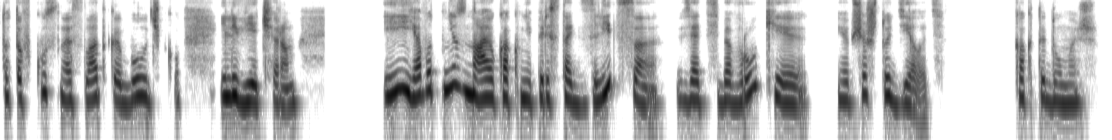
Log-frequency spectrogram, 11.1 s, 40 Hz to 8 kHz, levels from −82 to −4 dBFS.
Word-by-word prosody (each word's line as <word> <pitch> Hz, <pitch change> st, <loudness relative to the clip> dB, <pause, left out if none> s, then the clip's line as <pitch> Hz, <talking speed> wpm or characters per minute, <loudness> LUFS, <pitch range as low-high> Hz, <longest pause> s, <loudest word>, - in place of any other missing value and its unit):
что-то 205 Hz, -1 st, -2 dB
вкусное- 230 Hz, -6 st, -4 dB
сладкое, 180 Hz, +1 st, -2 dB
булочку, 180 Hz, 0 st, -2 dB, 0.4 s
или 210 Hz, +1 st, +6 dB
вечером. 160 Hz, -2 st, +1 dB, 0.8 s
И 215 Hz, -, 0 dB
я 240 Hz, -4 st, +6 dB
вот 265 Hz, +2 st, -2 dB
не 290 Hz, +4 st, +4 dB
знаю, 225 Hz, -, +5 dB
как 205 Hz, +1 st, 0 dB
мне 190 Hz, -2 st, 0 dB
перестать 190 Hz, -2 st, -1 dB
злиться, 175 Hz, -, +1 dB
взять 180 Hz, -2 st, -3 dB
себя 175 Hz, +2 st, -3 dB
в 165 Hz, +2 st, -4 dB
руки 200 Hz, -, -1 dB, 0.3 s
и 185 Hz, -, -5 dB
вообще 180 Hz, +6 st, 0 dB
что 220 Hz, 0 st, 0 dB
делать. 155 Hz, -4 st, -6 dB, 0.7 s
Как 200 Hz, -, -4 dB
ты 195 Hz, -, -5 dB
думаешь? 165 Hz, -1 st, -5 dB
185 Hz, 140 wpm, -22 LUFS, 165-215 Hz, 0.8 s, или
